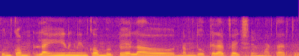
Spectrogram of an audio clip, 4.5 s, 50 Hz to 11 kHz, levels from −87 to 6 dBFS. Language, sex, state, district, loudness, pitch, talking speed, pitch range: Kannada, female, Karnataka, Raichur, -14 LUFS, 220 Hz, 135 wpm, 210-235 Hz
